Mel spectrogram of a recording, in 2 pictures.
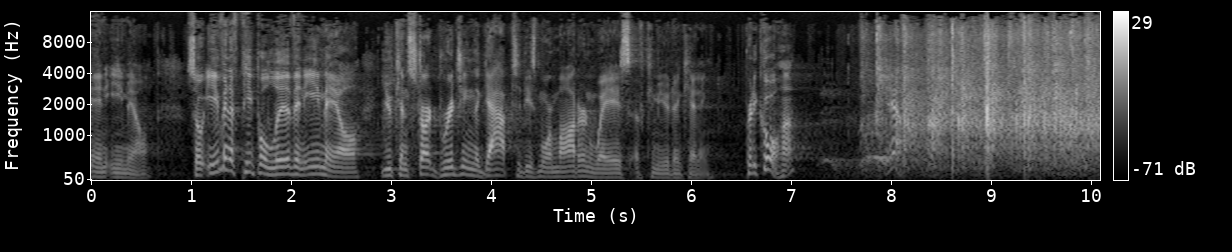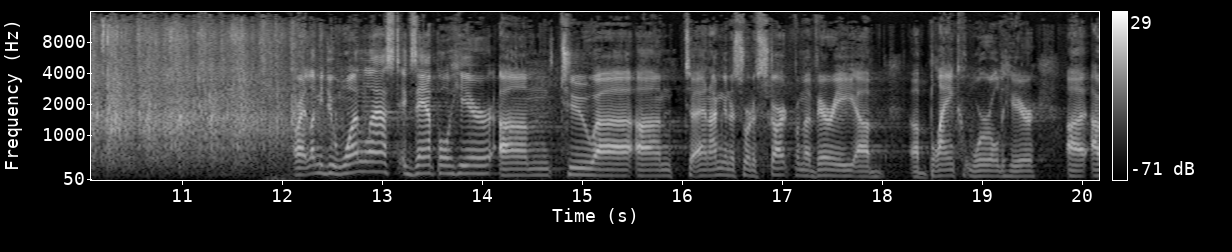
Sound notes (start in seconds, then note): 10.5 applause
